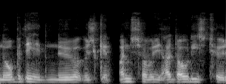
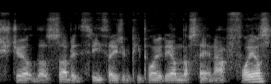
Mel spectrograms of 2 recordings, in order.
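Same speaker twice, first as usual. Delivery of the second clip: ordinary delivery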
